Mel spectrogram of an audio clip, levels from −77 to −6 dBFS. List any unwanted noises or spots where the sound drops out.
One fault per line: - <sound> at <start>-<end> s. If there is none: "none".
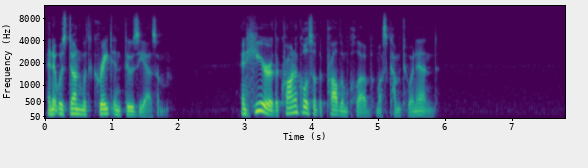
none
